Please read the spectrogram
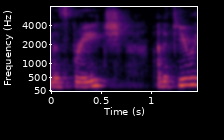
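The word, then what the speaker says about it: Bríd: enough tiny little letter is a now we pronounce that as ah so for example my name is breech and if you were saying hello breech you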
